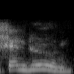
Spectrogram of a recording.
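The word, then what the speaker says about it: Şengün: 100 jalen green and shen goon i believe i i believe it's pronounced but i'm still learning how to pronounce that one but he is just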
